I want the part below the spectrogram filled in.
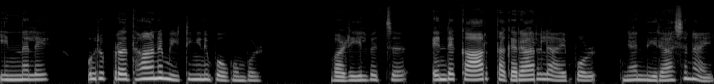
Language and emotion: Malayalam, sad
